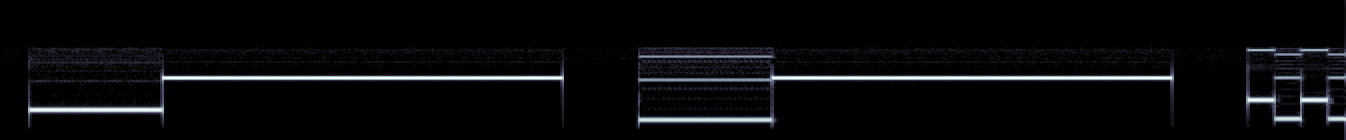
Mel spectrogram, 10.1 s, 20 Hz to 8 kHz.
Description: Two-tone page, heard as a one-second tone, then a three-second tone, about 670 then 1430 Hz, about 460 then 1430 Hz. It is heard from 0.2 to 8.8 s.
